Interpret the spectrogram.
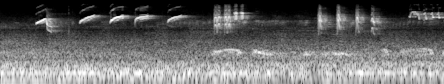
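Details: Song thrush in South England singing one sharp, upswept whistled phrase about five times in quick succession, then switching to clicky, rattling high notes, with a low rumble underneath.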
